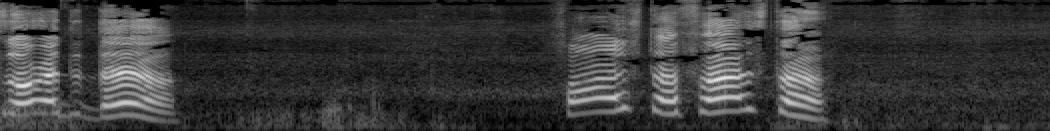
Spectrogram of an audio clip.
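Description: A young child calls out loudly in a high voice.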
